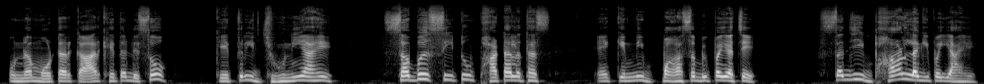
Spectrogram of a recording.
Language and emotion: Sindhi, disgusted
